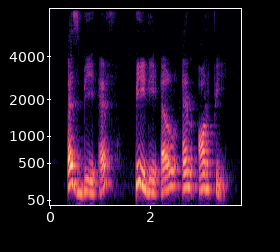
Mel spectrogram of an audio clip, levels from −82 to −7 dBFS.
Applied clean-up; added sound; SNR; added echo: neural mask model Resemble Enhance denoiser.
